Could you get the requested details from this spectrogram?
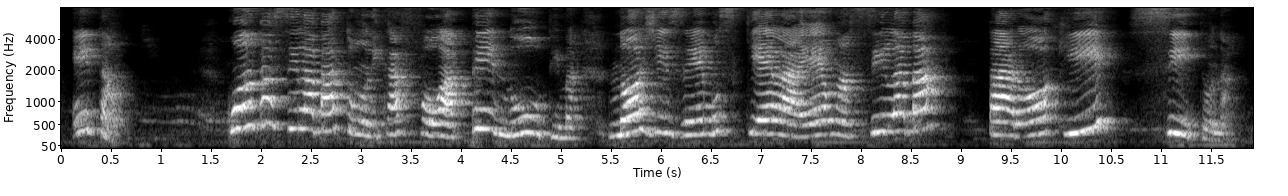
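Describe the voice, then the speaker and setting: A Brazilian woman teaches a children's grammar lesson, her voice high and her pace unhurried. She stretches the stressed syllables out in sing-song calls. She sounds distant from the mic in a strongly echoing room. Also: a bit bright. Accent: Brazilian Portuguese. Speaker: primary school teacher. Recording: echoey room, voice far from the mic.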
